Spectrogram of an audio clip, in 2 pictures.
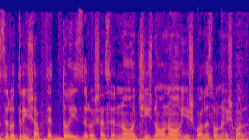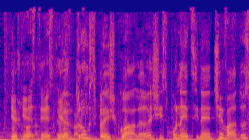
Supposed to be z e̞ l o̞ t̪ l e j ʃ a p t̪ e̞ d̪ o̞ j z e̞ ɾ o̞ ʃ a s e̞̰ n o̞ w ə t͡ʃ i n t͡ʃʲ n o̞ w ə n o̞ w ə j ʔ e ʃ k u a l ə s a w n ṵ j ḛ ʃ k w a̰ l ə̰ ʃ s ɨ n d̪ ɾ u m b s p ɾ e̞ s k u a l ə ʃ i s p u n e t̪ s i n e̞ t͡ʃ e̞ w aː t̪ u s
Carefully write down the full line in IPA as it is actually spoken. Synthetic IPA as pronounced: z e̞ ɾ o̞ t̪ ɾ e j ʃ a p t̪ e̞ d̪ o̞ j z e̞ ɾ o̞ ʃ a s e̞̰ n o̞ w ə t͡ʃ i n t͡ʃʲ n o̞ w ə n o̞ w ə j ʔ e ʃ k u a l ə s a w n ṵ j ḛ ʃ k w a̰ l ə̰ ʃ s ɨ n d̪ ɾ u m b s p ɾ e̞ ʃ k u a l ə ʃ i s p u n e t̪ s i n e̞ t͡ʃ e̞ v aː d̪ u s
